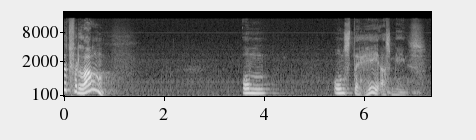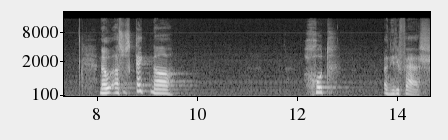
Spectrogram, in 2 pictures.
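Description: A middle-aged man speaks slowly and deliberately through a microphone, with long pauses, in an echoing room.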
